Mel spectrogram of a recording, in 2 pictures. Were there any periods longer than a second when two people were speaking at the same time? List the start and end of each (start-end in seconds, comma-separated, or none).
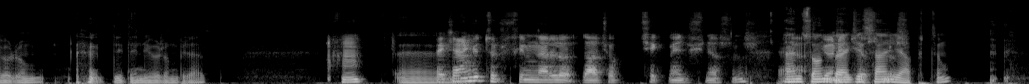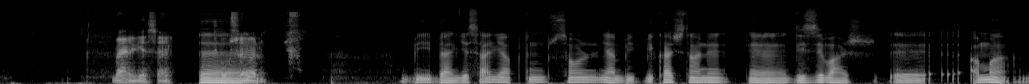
7.8-9.1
